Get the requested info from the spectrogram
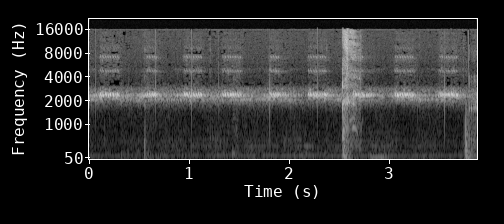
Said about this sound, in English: I don't know why the crickets keep going. I can't stop the crickets for some reason.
